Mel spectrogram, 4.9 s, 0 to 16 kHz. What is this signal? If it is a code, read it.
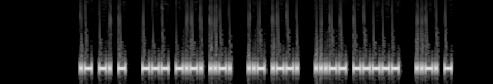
Morse code, heard as a keyed tone, about 52 wpm, 700 Hz. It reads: ANT OCF UP 30 FT
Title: Practice QSO - Exchange 2 - Info - 50wpm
